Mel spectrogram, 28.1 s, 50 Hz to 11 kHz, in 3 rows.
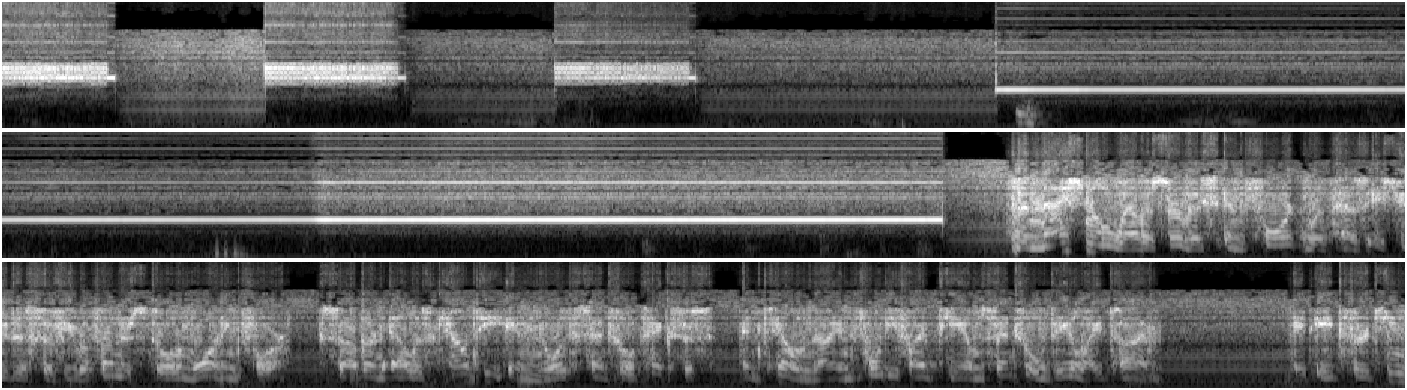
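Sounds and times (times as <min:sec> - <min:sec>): steady warning alarm tone: 0:00.0 - 0:00.9, 0:01.7 - 0:02.8, 0:03.7 - 0:04.7, 0:06.6 - 0:15.7
digital data screech bursts: 0:03.7 - 0:04.7.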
